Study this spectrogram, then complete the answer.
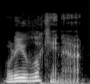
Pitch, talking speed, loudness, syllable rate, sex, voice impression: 130 Hz, 335 wpm, -15 LUFS, 8.4 syllables/s, male, very masculine, very adult-like, old, very thick, slightly relaxed, weak, slightly dark, hard, muffled, slightly fluent, very raspy, very cool, intellectual, sincere, very calm, very mature, friendly, very reassuring, very unique, slightly elegant, very wild, slightly sweet, slightly lively, very kind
